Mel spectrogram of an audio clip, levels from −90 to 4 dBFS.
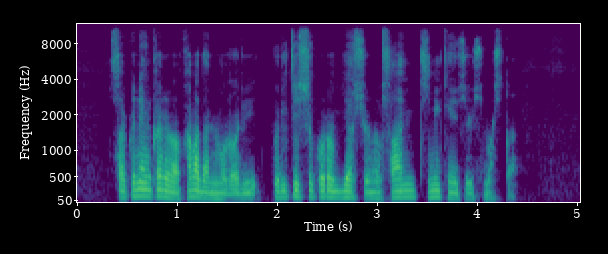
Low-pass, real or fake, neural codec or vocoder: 10.8 kHz; fake; codec, 44.1 kHz, 3.4 kbps, Pupu-Codec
